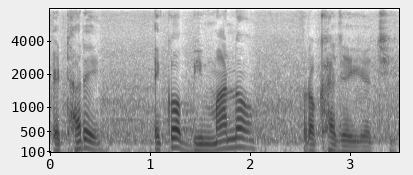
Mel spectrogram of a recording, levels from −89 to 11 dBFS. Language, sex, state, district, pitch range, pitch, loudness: Odia, male, Odisha, Khordha, 110-175 Hz, 135 Hz, -18 LUFS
